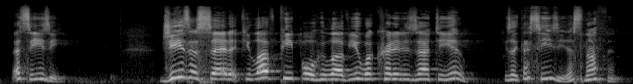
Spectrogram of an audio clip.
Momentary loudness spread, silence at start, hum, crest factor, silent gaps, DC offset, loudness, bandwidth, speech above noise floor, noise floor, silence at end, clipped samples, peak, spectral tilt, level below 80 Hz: 11 LU; 0.15 s; none; 18 dB; none; under 0.1%; -23 LUFS; 17.5 kHz; 32 dB; -56 dBFS; 0.15 s; under 0.1%; -8 dBFS; -2 dB/octave; -64 dBFS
